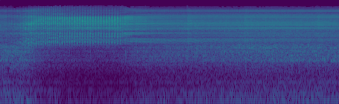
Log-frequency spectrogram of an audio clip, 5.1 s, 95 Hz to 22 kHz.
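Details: A male superb dog-day cicada (Tibicen superbus) calls from a tree along the Muskogee Turnpike in Oklahoma on July 18, 2010, a loud, hissing buzz that pulses rapidly, then settles into a steady drone, with other males calling in the background.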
